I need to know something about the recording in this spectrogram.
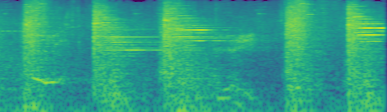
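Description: Swords clash with sharp metallic rings.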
